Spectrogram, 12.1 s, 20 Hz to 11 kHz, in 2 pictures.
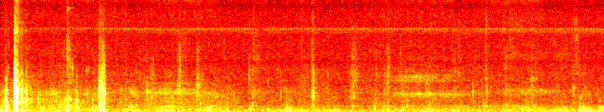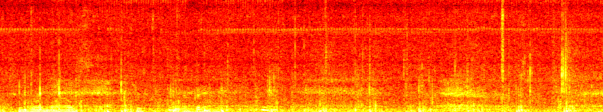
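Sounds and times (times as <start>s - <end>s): faint ticks and scuffs: 0.5s - 12.0s.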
